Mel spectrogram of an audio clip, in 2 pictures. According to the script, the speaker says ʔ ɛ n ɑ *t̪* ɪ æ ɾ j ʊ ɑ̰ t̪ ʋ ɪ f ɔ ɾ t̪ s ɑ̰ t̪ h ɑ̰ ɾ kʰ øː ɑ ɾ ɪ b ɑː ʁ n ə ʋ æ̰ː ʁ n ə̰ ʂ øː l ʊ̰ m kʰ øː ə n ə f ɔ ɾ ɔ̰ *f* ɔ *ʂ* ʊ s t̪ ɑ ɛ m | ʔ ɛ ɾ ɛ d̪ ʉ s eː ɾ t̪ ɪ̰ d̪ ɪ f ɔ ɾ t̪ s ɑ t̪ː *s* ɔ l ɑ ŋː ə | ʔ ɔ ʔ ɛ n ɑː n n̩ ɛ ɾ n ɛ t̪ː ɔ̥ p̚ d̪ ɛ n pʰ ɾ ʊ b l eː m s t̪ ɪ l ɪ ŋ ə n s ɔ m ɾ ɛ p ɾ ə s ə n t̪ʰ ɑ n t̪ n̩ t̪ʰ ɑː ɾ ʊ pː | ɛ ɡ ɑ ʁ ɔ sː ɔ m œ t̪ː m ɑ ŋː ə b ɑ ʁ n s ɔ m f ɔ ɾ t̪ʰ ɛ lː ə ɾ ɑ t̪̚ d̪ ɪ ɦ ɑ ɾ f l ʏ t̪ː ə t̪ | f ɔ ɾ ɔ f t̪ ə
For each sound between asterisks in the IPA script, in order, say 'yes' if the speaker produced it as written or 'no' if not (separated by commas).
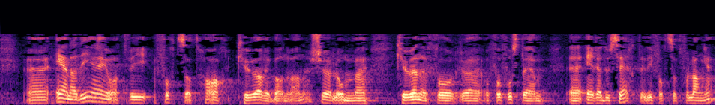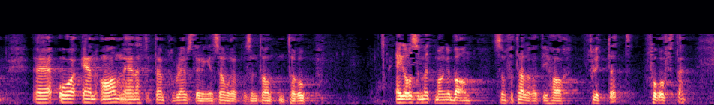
no, yes, no, no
